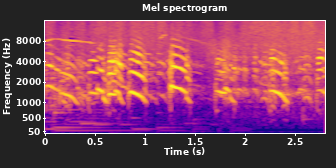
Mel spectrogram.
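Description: gull calls

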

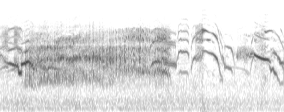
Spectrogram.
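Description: ivory gull calls

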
